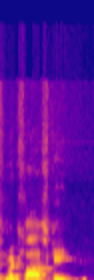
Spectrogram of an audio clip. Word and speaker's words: McCloskey: Actually, it's McCloskey, right? Is it pronounced? Yeah, it's McCloskey, Mr.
